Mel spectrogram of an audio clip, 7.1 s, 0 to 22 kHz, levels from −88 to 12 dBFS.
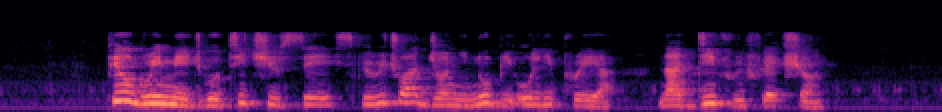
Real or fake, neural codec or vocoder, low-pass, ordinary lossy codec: real; none; 7.2 kHz; none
